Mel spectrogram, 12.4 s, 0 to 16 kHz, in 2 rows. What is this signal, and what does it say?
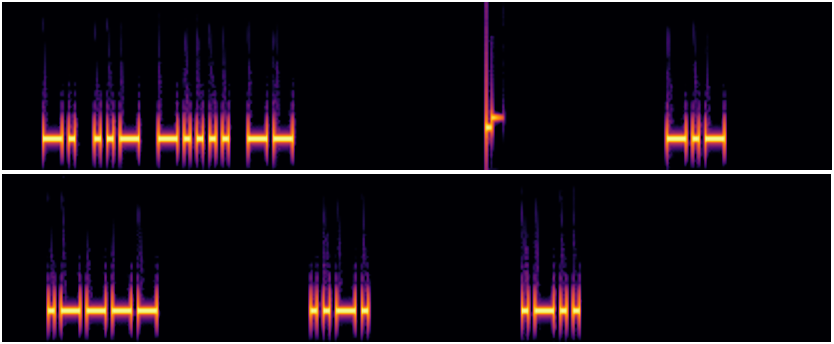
Morse code, heard as a keyed tone, about 25 wpm, spaced as for 11 wpm, 700 Hz. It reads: NU6M K1FL
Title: USA Call Signs - 4 Characters - 8x Character Spacing - 25wpm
